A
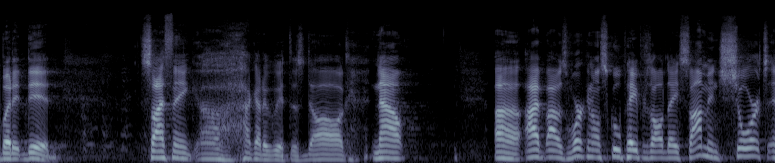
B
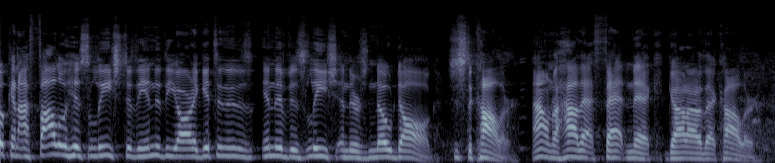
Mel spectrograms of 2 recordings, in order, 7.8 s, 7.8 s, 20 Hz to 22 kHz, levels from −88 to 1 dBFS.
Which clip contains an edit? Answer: B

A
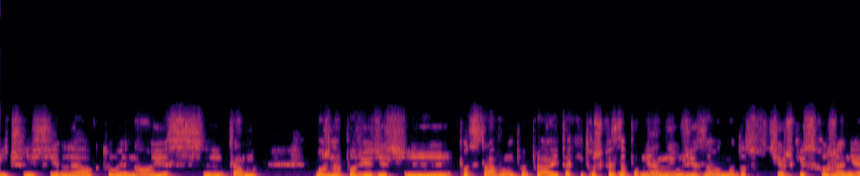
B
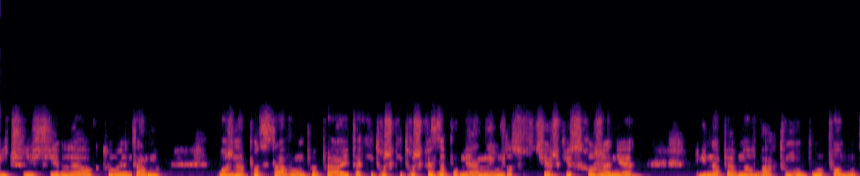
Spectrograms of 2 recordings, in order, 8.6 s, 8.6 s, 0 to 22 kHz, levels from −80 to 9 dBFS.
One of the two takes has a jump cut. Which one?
B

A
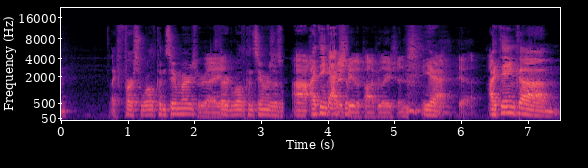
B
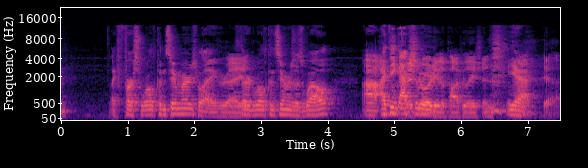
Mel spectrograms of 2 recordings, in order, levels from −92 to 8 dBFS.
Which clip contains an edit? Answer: A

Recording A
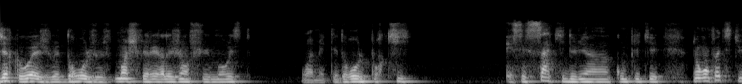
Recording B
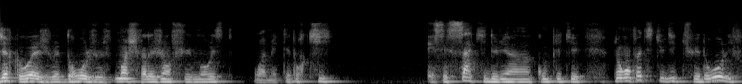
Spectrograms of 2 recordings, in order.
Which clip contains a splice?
B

